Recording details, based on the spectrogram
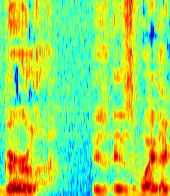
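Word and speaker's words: Göller: So I went back and I researched how to pronounce that O with the two dots. That is actually a German letter, and the way that it was done online, the sound is more like a sound. So Goller is actually how it's supposed to be pronounced.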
